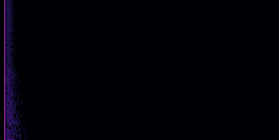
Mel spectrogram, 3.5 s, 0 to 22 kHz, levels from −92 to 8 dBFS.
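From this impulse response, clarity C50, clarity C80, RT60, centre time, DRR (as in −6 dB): 16.0 dB, 19.0 dB, 0.70 s, 4 ms, 9.5 dB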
